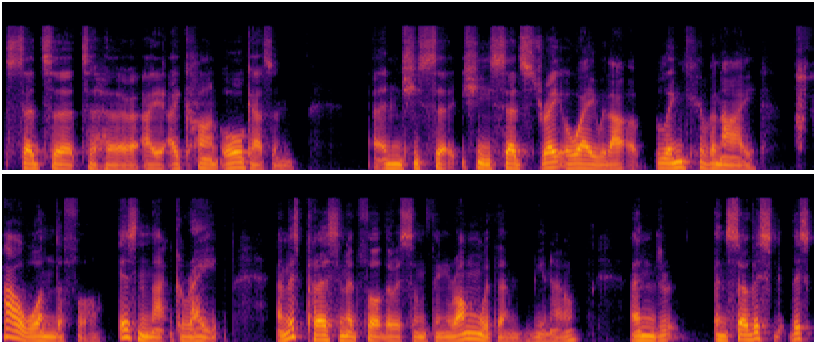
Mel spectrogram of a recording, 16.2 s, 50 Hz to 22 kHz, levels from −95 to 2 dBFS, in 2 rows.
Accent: British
